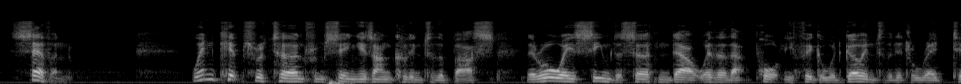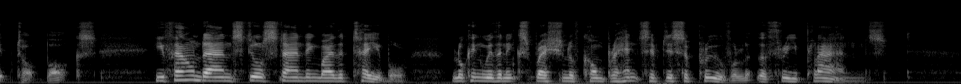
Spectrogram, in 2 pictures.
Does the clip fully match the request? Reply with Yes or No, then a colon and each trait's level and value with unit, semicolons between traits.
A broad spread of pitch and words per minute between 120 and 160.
Yes: wide, 5.8 semitones; average, 155 wpm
